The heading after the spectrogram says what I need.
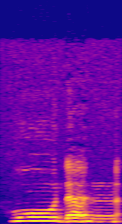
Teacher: halqi karena ada tanwin fathah bertemu dengan huruf hamzah cara bacanya tanwin fathah dibunyikan dengan bunyi asal bunyi an dan tidak perlu kita tahan bunyi annya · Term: izhar halqi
